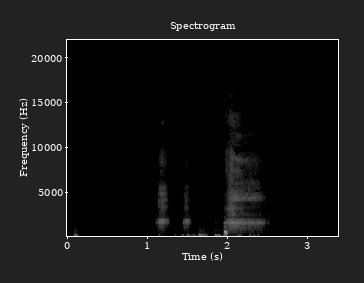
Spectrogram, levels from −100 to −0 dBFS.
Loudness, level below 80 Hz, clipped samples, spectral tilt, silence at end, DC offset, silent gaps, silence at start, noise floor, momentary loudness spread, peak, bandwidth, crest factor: -61 LUFS; -74 dBFS; under 0.1%; -2.5 dB/octave; 0.95 s; under 0.1%; 0.15-1.10 s, 1.27-1.40 s, 1.76-1.83 s; 0.1 s; under -90 dBFS; 13 LU; -40 dBFS; 14 kHz; 24 dB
